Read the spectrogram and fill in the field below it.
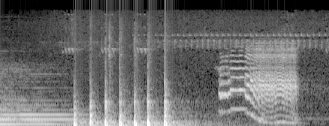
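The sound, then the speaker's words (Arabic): Seven quick, evenly spaced knocks on the wooden door of Brokk's workshop ring out loud over a low hum, followed by a long, wavering creak that bends downward in pitch. “ثم رجع لوكي لصورته الأصلية ووضع نفسه خارج باب ورشة بروك وكأنه عاد من أزغارد كما اتفقا فطرقا على الباب”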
